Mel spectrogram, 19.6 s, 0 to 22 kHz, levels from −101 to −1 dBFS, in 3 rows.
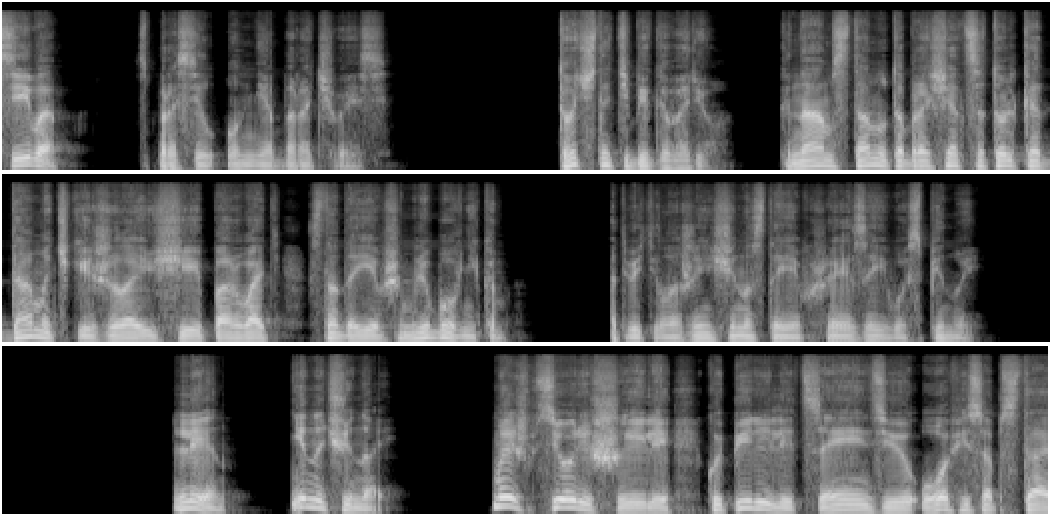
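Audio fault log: throughout, crude rate conversion: a gritty, inharmonic fizz rides on loud and high-pitched passages, roughly 25 dB below the sound. Samples appear to be dropped rather than filtered, in a repeating pattern that fits a 48 kHz to 44.1 kHz change, producing unrelated tones.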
